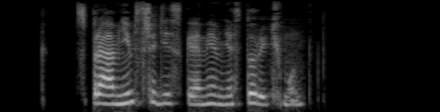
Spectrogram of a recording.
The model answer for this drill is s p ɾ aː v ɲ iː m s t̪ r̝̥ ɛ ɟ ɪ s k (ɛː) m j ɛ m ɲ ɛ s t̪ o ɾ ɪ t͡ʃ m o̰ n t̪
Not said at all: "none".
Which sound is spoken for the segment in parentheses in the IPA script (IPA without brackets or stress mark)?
ɛ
